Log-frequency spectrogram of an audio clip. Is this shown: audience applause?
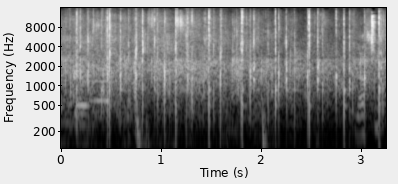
yes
